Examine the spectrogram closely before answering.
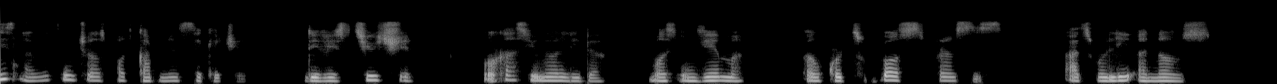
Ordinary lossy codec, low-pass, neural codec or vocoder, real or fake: none; none; codec, 16 kHz, 1 kbps, X-Codec, WavLM features, trained on Multilingual LibriSpeech; fake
